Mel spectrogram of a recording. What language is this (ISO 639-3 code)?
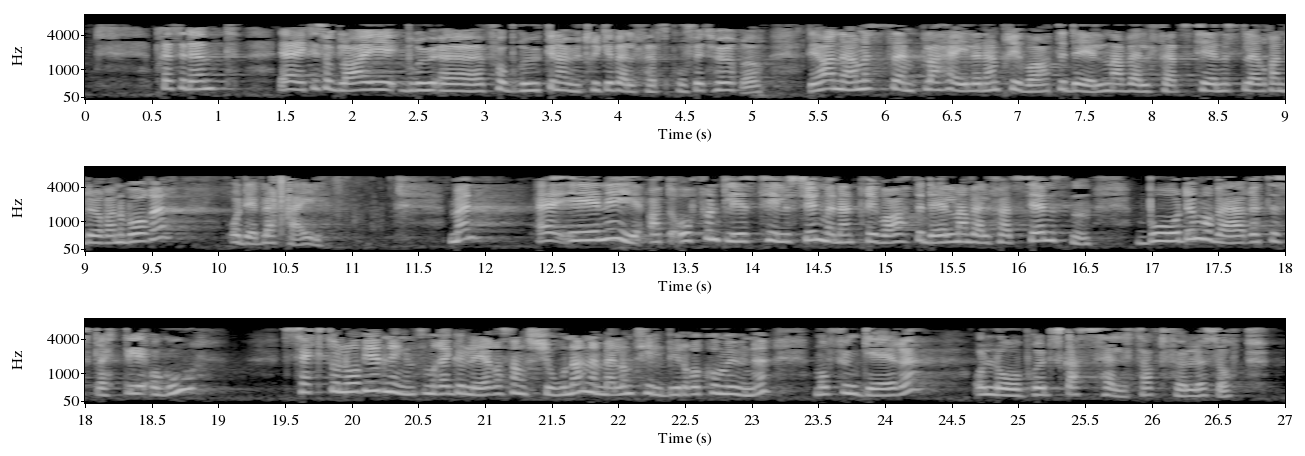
nob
